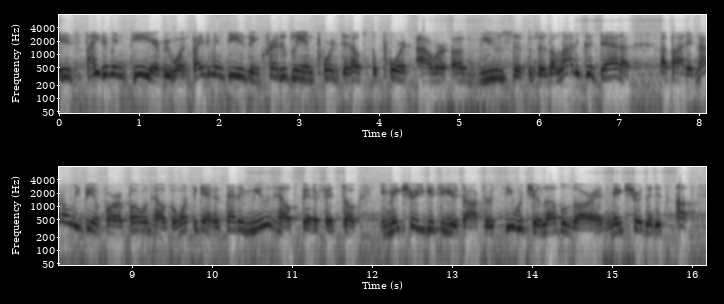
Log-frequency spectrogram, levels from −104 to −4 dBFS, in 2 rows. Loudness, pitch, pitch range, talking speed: -23 LUFS, 150 Hz, 130-180 Hz, 220 wpm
